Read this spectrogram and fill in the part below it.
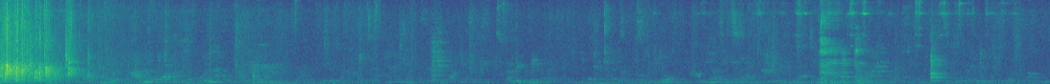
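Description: Children chatter quietly.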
